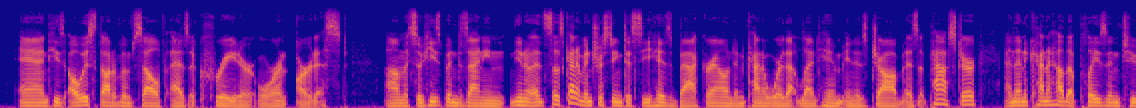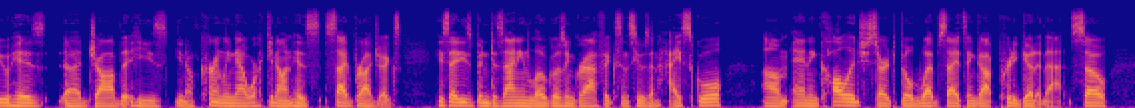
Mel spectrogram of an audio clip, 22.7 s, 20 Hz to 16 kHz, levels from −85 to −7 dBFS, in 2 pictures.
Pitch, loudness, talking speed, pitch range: 100 Hz, -29 LUFS, 250 wpm, 95-110 Hz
